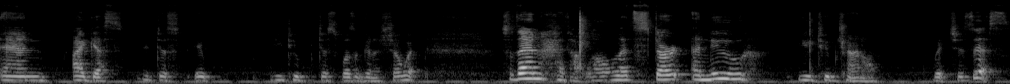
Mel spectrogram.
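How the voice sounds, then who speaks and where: With vocal fry and lively intonation, a woman talks at a fairly slow pace, leaving long, frequent pauses. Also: medium pitch for a woman. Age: 60s. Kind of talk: casual talk to camera. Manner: rambling, tangential.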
